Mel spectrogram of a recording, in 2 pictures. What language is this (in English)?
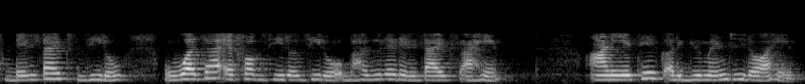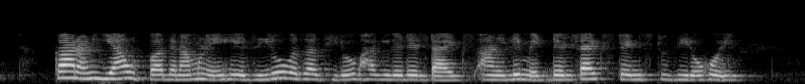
Marathi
